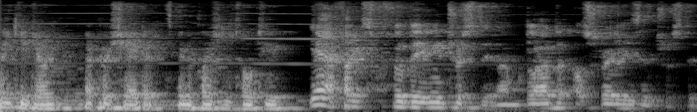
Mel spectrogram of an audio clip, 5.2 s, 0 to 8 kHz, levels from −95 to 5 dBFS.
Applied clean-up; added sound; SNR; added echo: classical method WPE with log-MMSE.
